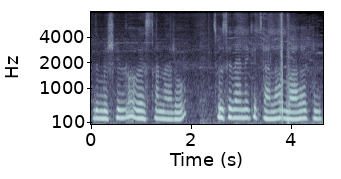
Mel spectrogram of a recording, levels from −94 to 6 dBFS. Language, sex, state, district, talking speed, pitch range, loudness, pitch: Telugu, female, Andhra Pradesh, Annamaya, 105 wpm, 195-220 Hz, -15 LUFS, 205 Hz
